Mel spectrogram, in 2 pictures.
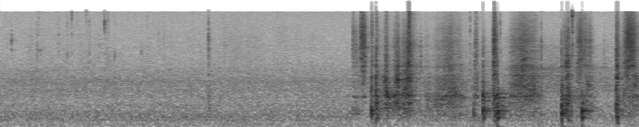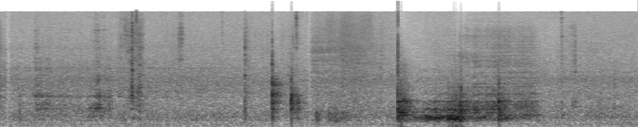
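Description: A utensil scraping and tapping the last yogurt out of a paper yogurt carton into a glass bowl: a busy run of clicks and short scrapes starting about three and a half seconds in, then scattered clicks. Near the end comes a louder knocking and rubbing of kitchenware.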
